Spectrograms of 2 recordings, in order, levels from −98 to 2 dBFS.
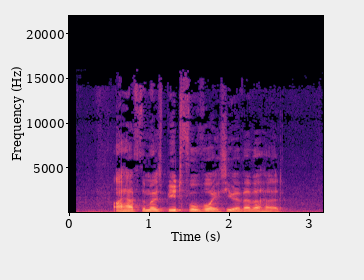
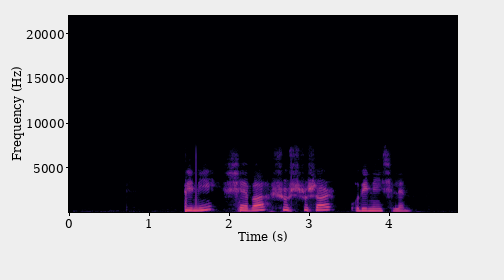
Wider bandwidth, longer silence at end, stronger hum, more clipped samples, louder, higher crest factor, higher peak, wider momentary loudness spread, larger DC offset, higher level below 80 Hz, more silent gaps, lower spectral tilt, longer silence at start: first, 16 kHz vs 7.4 kHz; second, 0.1 s vs 0.6 s; neither; neither; first, -21 LUFS vs -46 LUFS; about the same, 20 dB vs 20 dB; first, -2 dBFS vs -28 dBFS; about the same, 9 LU vs 10 LU; neither; first, -44 dBFS vs -74 dBFS; neither; first, -6 dB/octave vs -3.5 dB/octave; second, 0.1 s vs 1.45 s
